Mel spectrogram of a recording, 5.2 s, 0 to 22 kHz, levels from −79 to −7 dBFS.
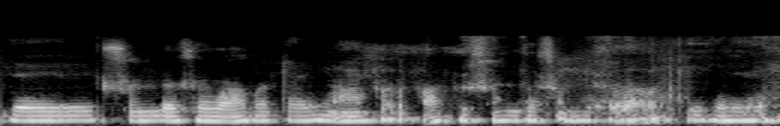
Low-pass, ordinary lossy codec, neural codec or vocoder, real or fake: none; none; codec, 16 kHz, 2 kbps, X-Codec, HuBERT features, trained on general audio; fake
